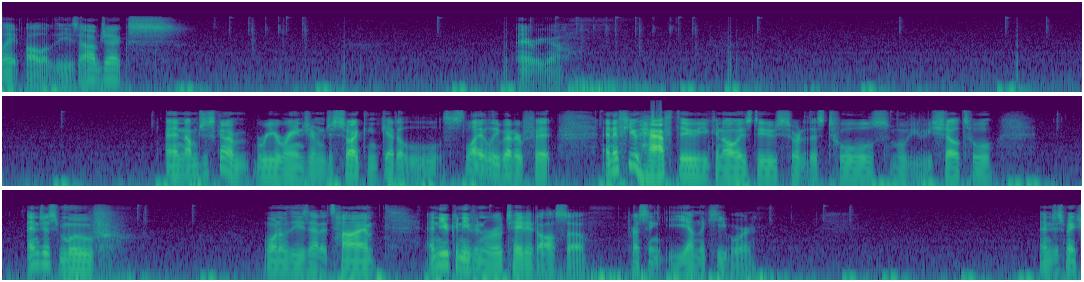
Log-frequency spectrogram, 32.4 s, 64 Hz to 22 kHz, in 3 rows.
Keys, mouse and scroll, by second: 2.3 alt+middle click, 2.3 alt+right click, 2.7 alt+scroll down 1, 2.8-4.4 alt+middle drag, 2.9 alt+right click, 4.4 click, 5.6 alt+right click, 6.0 alt+middle click, 6.2 alt+right click, 6.6 alt+middle click, 6.8 alt+right click, 7.0-7.6 alt+middle drag, 7.6-9.0 alt+drag, 9.0-10.1 alt+middle drag, 10.1-10.5 alt+drag, 10.5-11.4 middle drag, 11.4-12.3 drag, 12.3-13.0 middle drag, 13.0-13.9 drag, 13.9-14.8 middle drag, 14.8 click, 16.1 alt+middle click, 16.3 alt+right click, 16.8-17.5 alt+middle drag, 16.8 alt+right click, 17.7 alt+middle drag, 18.9 alt+click, 19.7 alt+click, 20.4-21.4 alt+drag, 21.4-22.3 ctrl+middle drag, 21.7 ctrl+z, 22.3 click, 22.4-23.0 middle drag, 23.0 click, 23.1-23.5 middle drag, 23.5-24.9 drag, 24.9-26.5 middle drag, 25.8 e, 26.5-28.0 drag, 28.2 w, 28.8-29.3 drag, 29.9 click.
